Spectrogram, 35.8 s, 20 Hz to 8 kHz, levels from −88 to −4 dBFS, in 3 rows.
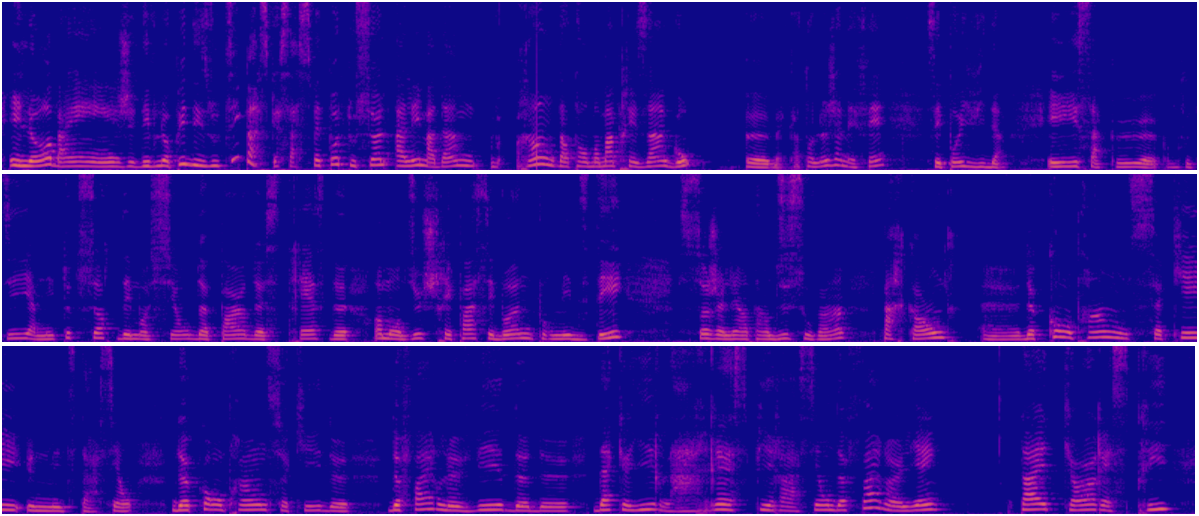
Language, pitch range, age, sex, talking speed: French, 190-240 Hz, 30-49, female, 155 wpm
